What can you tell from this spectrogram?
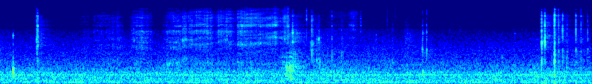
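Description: Faint rasp of a pizza-cutter wheel rolling through thin puff pastry along a wooden ruler, loudest from about a second and a half to three seconds in, with a few light clicks.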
